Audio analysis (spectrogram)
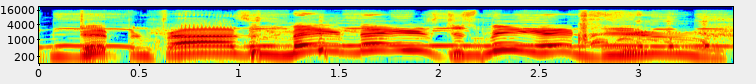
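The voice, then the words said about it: Singing in twangy male country voice. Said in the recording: “you gotta use a man's voice. And, of course, we want some twang ... You gotta use your man's country voice.”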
